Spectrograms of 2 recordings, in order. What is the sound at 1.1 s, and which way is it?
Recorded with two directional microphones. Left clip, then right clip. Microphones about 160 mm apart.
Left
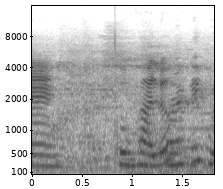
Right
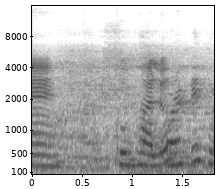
Music, 10° right (ahead or behind).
